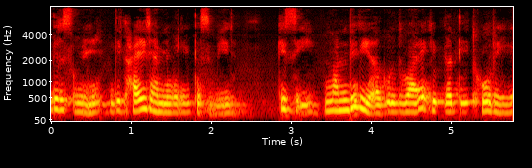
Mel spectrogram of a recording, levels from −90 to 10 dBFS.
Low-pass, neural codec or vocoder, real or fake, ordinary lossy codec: none; codec, 16 kHz, 1 kbps, FreqCodec, larger model; fake; none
